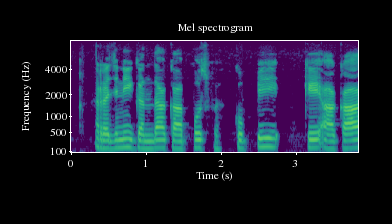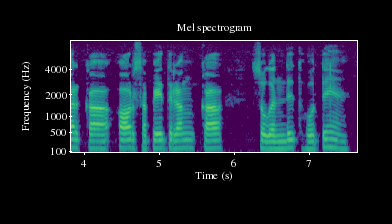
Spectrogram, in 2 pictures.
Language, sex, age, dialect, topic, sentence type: Hindi, male, 36-40, Awadhi Bundeli, agriculture, statement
